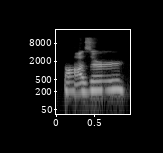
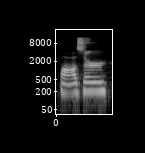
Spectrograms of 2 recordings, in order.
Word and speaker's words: Basar: It's It's always uh technically it's Boser.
